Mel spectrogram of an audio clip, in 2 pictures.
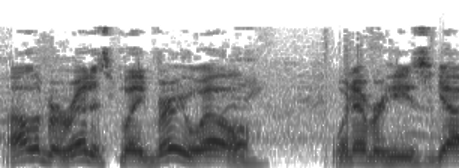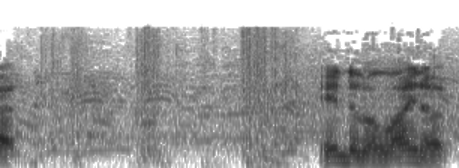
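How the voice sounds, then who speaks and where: Here the gaming streamer mixes play-by-play calls of a football video game with grumbling, wry and at times profane remarks. He has a mid-range voice and a measured pace, and the audio sounds dull.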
